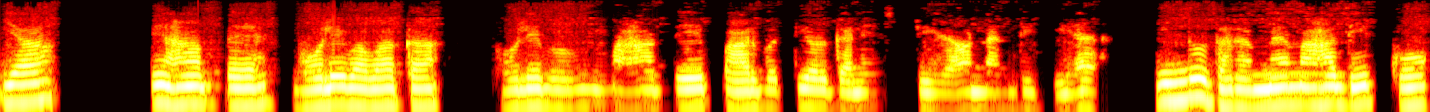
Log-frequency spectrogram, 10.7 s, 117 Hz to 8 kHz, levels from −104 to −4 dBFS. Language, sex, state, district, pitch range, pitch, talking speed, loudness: Hindi, male, Bihar, Jahanabad, 130-150 Hz, 140 Hz, 140 wpm, -14 LUFS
